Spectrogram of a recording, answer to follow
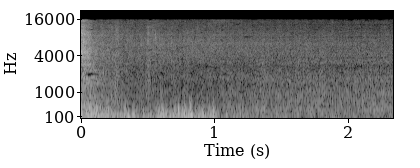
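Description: Faint outdoor background: a low rumble, like light wind on the microphone, that dies down within the first second to a quiet steady hush.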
